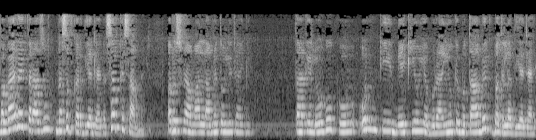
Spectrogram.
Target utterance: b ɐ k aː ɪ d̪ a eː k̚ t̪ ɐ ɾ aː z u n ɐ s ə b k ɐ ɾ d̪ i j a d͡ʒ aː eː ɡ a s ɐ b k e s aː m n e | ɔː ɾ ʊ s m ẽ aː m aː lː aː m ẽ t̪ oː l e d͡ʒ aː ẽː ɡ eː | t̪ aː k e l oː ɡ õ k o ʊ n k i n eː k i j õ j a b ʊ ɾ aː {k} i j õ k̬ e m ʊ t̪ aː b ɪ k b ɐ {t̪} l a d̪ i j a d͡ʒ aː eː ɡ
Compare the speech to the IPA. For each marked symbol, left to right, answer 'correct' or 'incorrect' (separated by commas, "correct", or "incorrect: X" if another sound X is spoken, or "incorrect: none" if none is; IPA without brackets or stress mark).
incorrect: none, incorrect: d̪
